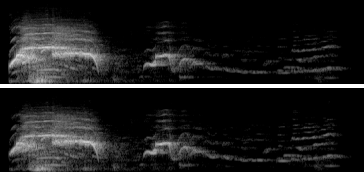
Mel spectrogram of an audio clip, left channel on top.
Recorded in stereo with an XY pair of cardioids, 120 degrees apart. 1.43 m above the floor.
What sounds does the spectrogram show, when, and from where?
0.1 s a scream: 60° left, 0.7 m; by 3.4 s 20° right, 3 m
